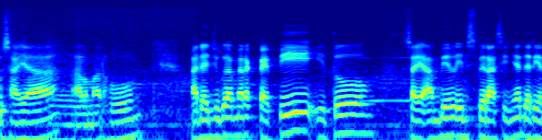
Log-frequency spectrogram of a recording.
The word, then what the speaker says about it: PEPY: Coba tulis PEPY. Pepi kan gitu. Pemahaman saya kan dibacanya Pepe karena PEPY kan.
